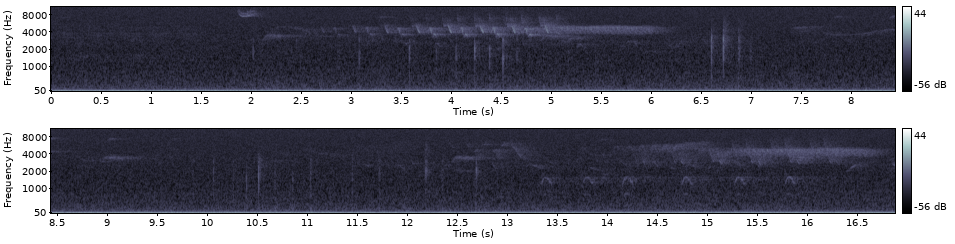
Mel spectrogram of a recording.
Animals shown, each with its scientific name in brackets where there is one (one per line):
Black-throated Blue Warbler (Setophaga caerulescens)
Yellow-bellied Sapsucker (Sphyrapicus varius)
Veery (Catharus fuscescens)
American Crow (Corvus brachyrhynchos)
White-throated Sparrow (Zonotrichia albicollis)
Pine Warbler (Setophaga pinus)
Ovenbird (Seiurus aurocapilla)
Chestnut-sided Warbler (Setophaga pensylvanica)
Eastern Wood-Pewee (Contopus virens)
